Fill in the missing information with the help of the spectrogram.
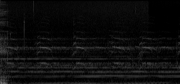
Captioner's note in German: Vogelschreie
